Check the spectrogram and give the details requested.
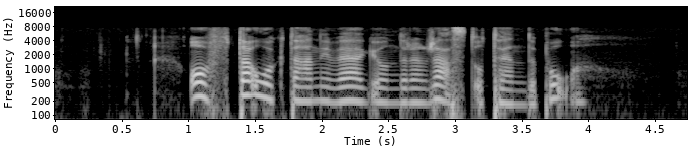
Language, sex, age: Swedish, female, 38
